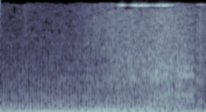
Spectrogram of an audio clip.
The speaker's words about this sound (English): Quiet. There's a car coming.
